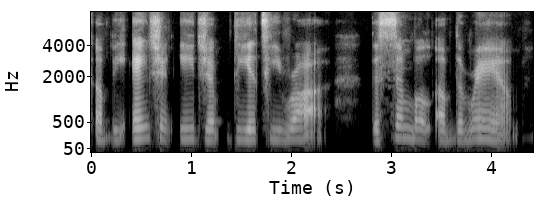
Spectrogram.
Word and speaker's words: Ra: the ancient Egypt deity Ra, the symbol of the ram, deity of the sun, fertility, of life and growth, which is pronounced as ray, as the ray of the sun.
